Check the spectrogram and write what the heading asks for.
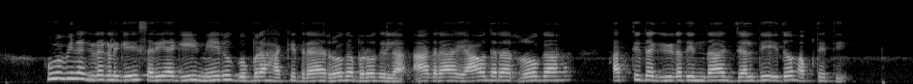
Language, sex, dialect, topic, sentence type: Kannada, female, Dharwad Kannada, agriculture, statement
